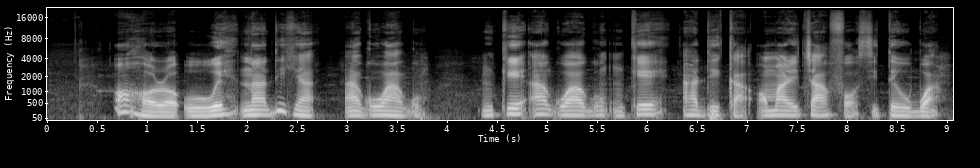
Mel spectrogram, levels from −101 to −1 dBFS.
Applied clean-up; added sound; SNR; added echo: none; none; none; none.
